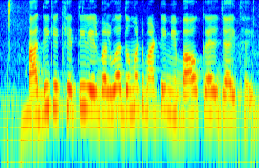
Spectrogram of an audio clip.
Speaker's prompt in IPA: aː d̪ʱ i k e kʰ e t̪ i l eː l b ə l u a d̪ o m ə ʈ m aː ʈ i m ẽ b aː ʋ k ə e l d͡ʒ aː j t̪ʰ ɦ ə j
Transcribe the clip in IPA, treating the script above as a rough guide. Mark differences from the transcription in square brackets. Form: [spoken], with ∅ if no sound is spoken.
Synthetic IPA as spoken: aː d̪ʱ i k e kʰ e t̪ i l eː l b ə l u a d̪ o m ə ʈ m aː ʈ i m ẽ b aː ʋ k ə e l d͡ʒ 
